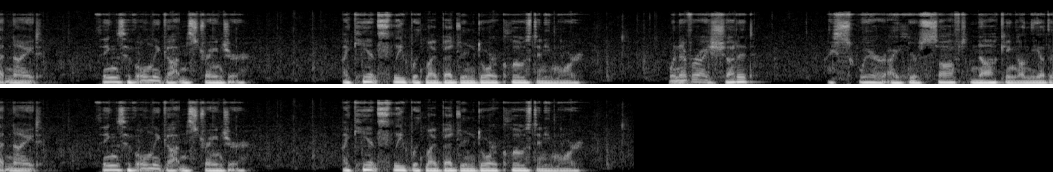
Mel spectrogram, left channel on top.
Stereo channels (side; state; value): right; drops out; at 6.3 s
